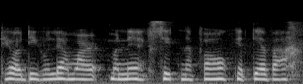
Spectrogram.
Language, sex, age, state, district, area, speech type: Assamese, female, 18-30, Assam, Barpeta, rural, spontaneous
